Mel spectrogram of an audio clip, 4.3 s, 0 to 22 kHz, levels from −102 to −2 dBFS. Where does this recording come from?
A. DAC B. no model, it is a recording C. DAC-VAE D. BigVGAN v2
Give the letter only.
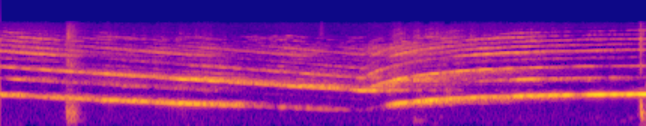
B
